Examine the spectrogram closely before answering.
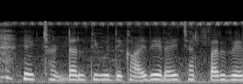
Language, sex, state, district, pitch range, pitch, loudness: Hindi, female, Bihar, Jahanabad, 205-225 Hz, 215 Hz, -15 LUFS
